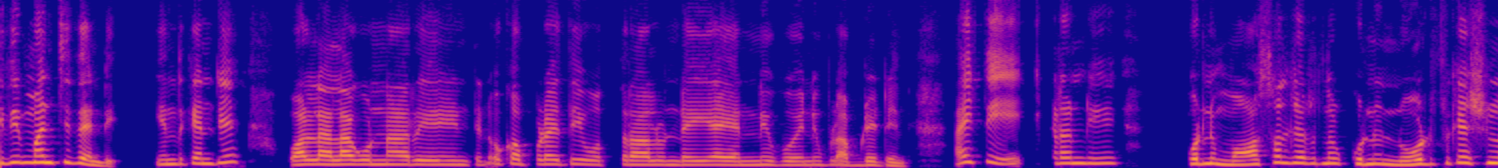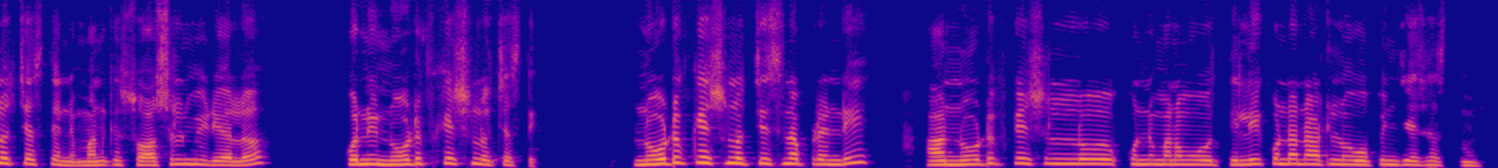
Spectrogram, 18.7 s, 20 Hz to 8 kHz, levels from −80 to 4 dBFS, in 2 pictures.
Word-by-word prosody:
ఇది 290 Hz, +4 st, +3 dB
మంచిదండి. 280 Hz, -, +4 dB, 0.3 s
ఎందుకంటే 235 Hz, +5 st, 0 dB, 0.4 s
వాళ్లెలా 205 Hz, +1 st, +5 dB
ఉన్నారు, 205 Hz, 0 st, 0 dB
ఏంటి 195 Hz, -2 st, -5 dB
అని. -, -, -11 dB
ఒకప్పుడైతే 215 Hz, -2 st, -1 dB
ఈ -, -, -2 dB
ఉత్తరాలుండే‌యి. 190 Hz, -1 st, -1 dB
అయన్నీ 180 Hz, +1 st, 0 dB
పోయినాయి. 175 Hz, 0 st, -4 dB
ఇప్పుడు 185 Hz, -, -2 dB
అప్డేట్ 170 Hz, 0 st, -4 dB
అయింది. 135 Hz, -2 st, -8 dB, 0.3 s
అయితే 310 Hz, 0 st, +1 dB, 0.3 s
ఇక్కడండి 260 Hz, 0 st, 0 dB, 0.6 s
కొన్ని 240 Hz, +1 st, +5 dB
మోసాలు 215 Hz, +9 st, +2 dB
జరుగుతున్నాయి, 250 Hz, -2 st, 0 dB
కొన్ని 225 Hz, 0 st, +2 dB
నోటిఫికేషన్లోచ్చేస్తాయి 235 Hz, 0 st, +2 dB
అండి. 165 Hz, -2 st, -3 dB
మనకి 180 Hz, +3 st, -2 dB
సోషల్ 180 Hz, +5 st, +1 dB
మీడియాలో 185 Hz, -1 st, 0 dB, 0.6 s
కొన్ని 215 Hz, 0 st, +4 dB
నోటిఫికేషన్లోచ్చేస్తాయి. 220 Hz, -4 st, -2 dB, 0.7 s
నోటిఫికేషన్లోచ్చేసినప్పుడండి 240 Hz, -3 st, +2 dB, 0.5 s
ఆ -, -, +7 dB, 0.2 s
నోటిఫికేషన్లు 235 Hz, +1 st, -1 dB, 0.2 s
కొన్ని 210 Hz, -2 st, -1 dB
మనము 205 Hz, 0 st, -2 dB, 0.2 s
తెలియకుండానే 220 Hz, +2 st, 0 dB
ఆటిలిని 205 Hz, -1 st, -2 dB
ఓపెన్ 195 Hz, +1 st, -3 dB
చేసేస్తున్నాం. 175 Hz, -4 st, -5 dB
215 Hz, 120 wpm, -23 LUFS, 190-245 Hz, 0.7 s, ఆ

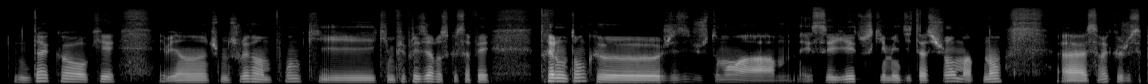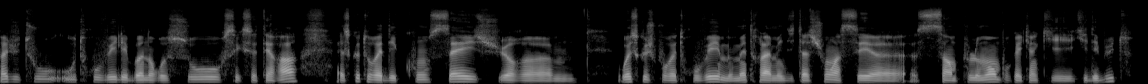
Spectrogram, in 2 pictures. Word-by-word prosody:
D'accord, 130 Hz, +3 st, 0 dB
OK, 115 Hz, -, -7 dB
et 120 Hz, -3 st, 0 dB, 0.4 s
bien, 95 Hz, +1 st, 0 dB
tu 100 Hz, -, -3 dB
me 105 Hz, -, -6 dB
soulèves 135 Hz, +7 st, -2 dB
un 115 Hz, -4 st, +1 dB
point 140 Hz, +6 st, -9 dB
qui 100 Hz, -2 st, -3 dB
qui -, -, -7 dB
me 110 Hz, -, -6 dB
fait 125 Hz, -, -5 dB
plaisir, 135 Hz, +1 st, 0 dB
parce 120 Hz, -, -2 dB
que -, -, -7 dB
ça 110 Hz, -, -2 dB
fait 110 Hz, 0 st, -2 dB, 0.5 s
très 155 Hz, -, +9 dB
longtemps 155 Hz, +2 st, +2 dB
que 105 Hz, -3 st, +3 dB
j'hésite 105 Hz, +5 st, -5 dB
justement 110 Hz, 0 st, -2 dB
à, 95 Hz, -1 st, +3 dB
hem, 95 Hz, -, -16 dB, 0.2 s
essayer 115 Hz, +3 st, 0 dB
tout -, -, -7 dB
ce -, -, +1 dB
qui 110 Hz, -, -5 dB
est -, -, -1 dB
méditation. 105 Hz, +8 st, +2 dB
Maintenant, 125 Hz, +4 st, 0 dB, 0.6 s
heu, 95 Hz, 0 st, +6 dB
c'est -, -, 0 dB
vrai 130 Hz, -, -1 dB
que 105 Hz, -, -8 dB
je 90 Hz, -, -5 dB
sais -, -, 0 dB
pas 125 Hz, +1 st, +1 dB
du 120 Hz, -1 st, -10 dB
tout 125 Hz, 0 st, -7 dB
où 115 Hz, -, -7 dB
trouver 115 Hz, +1 st, -3 dB
les 110 Hz, -2 st, 0 dB
bonnes 105 Hz, +1 st, +2 dB
ressources 115 Hz, +4 st, -1 dB
et -, -, -6 dB
cetera. -, -, +3 dB, 0.4 s
Est-ce -, -, -1 dB
que -, -, -3 dB
tu -, -, -5 dB
aurais 105 Hz, -2 st, +5 dB
des 95 Hz, 0 st, -2 dB
conseils 125 Hz, +3 st, +2 dB
sur, 100 Hz, -4 st, 0 dB
hem, 90 Hz, -1 st, -1 dB, 0.5 s
où -, -, +4 dB
est-ce -, -, +1 dB
que -, -, -2 dB
je -, -, -2 dB
pourrais 100 Hz, -1 st, -1 dB
trouver 110 Hz, +6 st, 0 dB
et 125 Hz, -, +3 dB
me 95 Hz, -4 st, -1 dB
mettre 105 Hz, +3 st, -1 dB
à -, -, +8 dB
la 100 Hz, -, +8 dB
méditation, 95 Hz, +3 st, 0 dB
assez, 100 Hz, -1 st, +3 dB
heu, 85 Hz, -2 st, +2 dB
simplement 105 Hz, +4 st, +2 dB
pour 100 Hz, -3 st, -14 dB
quelqu'un 100 Hz, 0 st, 0 dB
qui 90 Hz, -2 st, -4 dB
qui 95 Hz, -, -7 dB
débute? 95 Hz, +11 st, -5 dB
105 Hz, 200 wpm, -31 LUFS, 100-120 Hz, 0.6 s, très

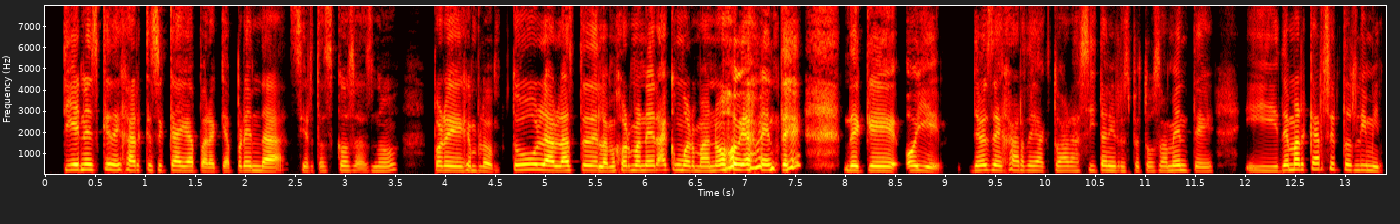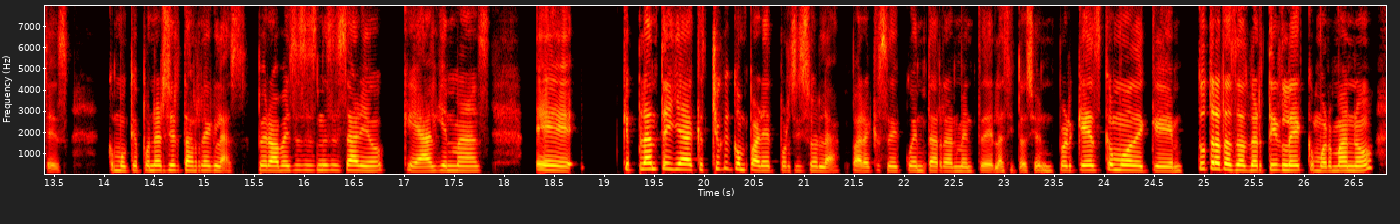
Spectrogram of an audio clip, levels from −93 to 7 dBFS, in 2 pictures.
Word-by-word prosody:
tienes 245 Hz, 0 st, +3 dB
que 260 Hz, -, -2 dB
dejar 235 Hz, -2 st, +1 dB
que 225 Hz, -, -7 dB
se 225 Hz, +1 st, -1 dB
caiga 210 Hz, -1 st, +2 dB
para 180 Hz, -2 st, -2 dB
que -, -, -6 dB
aprenda 210 Hz, -4 st, 0 dB
ciertas 200 Hz, 0 st, -7 dB
cosas, 215 Hz, -2 st, -6 dB
¿no? 200 Hz, +5 st, -6 dB, 0.3 s
Por 215 Hz, 0 st, +1 dB
ejemplo, 210 Hz, -1 st, 0 dB, 0.2 s
tú 250 Hz, +2 st, +2 dB
le 245 Hz, -, +5 dB
hablaste 215 Hz, +1 st, +4 dB
de 220 Hz, -1 st, +3 dB
la 195 Hz, -1 st, +4 dB
mejor 215 Hz, +2 st, -1 dB
manera 225 Hz, +1 st, +2 dB
como 240 Hz, -2 st, 0 dB
hermano, 210 Hz, +2 st, +3 dB
obviamente, 260 Hz, -, +7 dB, 0.4 s
de 220 Hz, -4 st, +4 dB
que: 205 Hz, 0 st, +3 dB
"Oye, 215 Hz, -2 st, 0 dB, 0.2 s
debes 220 Hz, +4 st, +1 dB
dejar 225 Hz, -1 st, -1 dB
de 220 Hz, -1 st, -3 dB
actuar 205 Hz, 0 st, -5 dB
así 205 Hz, +2 st, -5 dB
tan 220 Hz, 0 st, -1 dB
irrespetuosamente", 200 Hz, 0 st, -4 dB, 0.3 s
y 200 Hz, 0 st, -8 dB
de 230 Hz, +3 st, +2 dB
marcar 255 Hz, +2 st, +2 dB
ciertos 245 Hz, -4 st, -3 dB
límites, 225 Hz, -4 st, -6 dB, 0.4 s
como 215 Hz, -2 st, -5 dB
que 215 Hz, -, -7 dB
poner 225 Hz, 0 st, -2 dB
ciertas 225 Hz, -1 st, -1 dB
reglas, 220 Hz, -1 st, -5 dB
pero 220 Hz, -1 st, +1 dB
a 210 Hz, -, +3 dB
veces 220 Hz, +2 st, -4 dB
es 230 Hz, 0 st, -8 dB
necesario 225 Hz, -2 st, 0 dB
que 195 Hz, -, -4 dB
alguien 205 Hz, +3 st, -1 dB
más, 210 Hz, -1 st, -3 dB, 0.4 s
eh, 225 Hz, 0 st, +2 dB, 0.5 s
que 265 Hz, -, -4 dB
plante 280 Hz, +3 st, +3 dB
ya, 255 Hz, -2 st, +4 dB
que 245 Hz, -, -6 dB
choque 285 Hz, +5 st, -6 dB
con 270 Hz, -1 st, -2 dB
pared 215 Hz, -4 st, 0 dB
por 210 Hz, -1 st, -9 dB
sí 210 Hz, 0 st, -7 dB
sola 200 Hz, 0 st, -4 dB
para 195 Hz, -, -1 dB
que -, -, -12 dB
se -, -, 0 dB
dé 200 Hz, -, -5 dB
cuenta 210 Hz, 0 st, -4 dB
realmente 195 Hz, -1 st, -6 dB
de -, -, -3 dB
la -, -, -4 dB
situación, 205 Hz, -2 st, -8 dB
porque 220 Hz, +1 st, +1 dB
es 225 Hz, 0 st, -2 dB
como 240 Hz, 0 st, +2 dB
de 215 Hz, -2 st, 0 dB
que 200 Hz, 0 st, -2 dB
tú 290 Hz, -, -2 dB
tratas 275 Hz, -4 st, +6 dB
de 235 Hz, -, +5 dB
advertirle 225 Hz, 0 st, +1 dB
como 210 Hz, -3 st, -5 dB
hermano 210 Hz, +5 st, +1 dB
220 Hz, 185 wpm, -23 LUFS, 205-235 Hz, 0.5 s, obviamente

